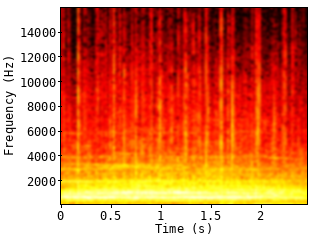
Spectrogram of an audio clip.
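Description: A crowd cheers and shouts excitedly at a Robotics League award announcement as the Washington Irving team is announced among the winners, a loud, steady roar of many voices with high-pitched whoops and yells sustained throughout.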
